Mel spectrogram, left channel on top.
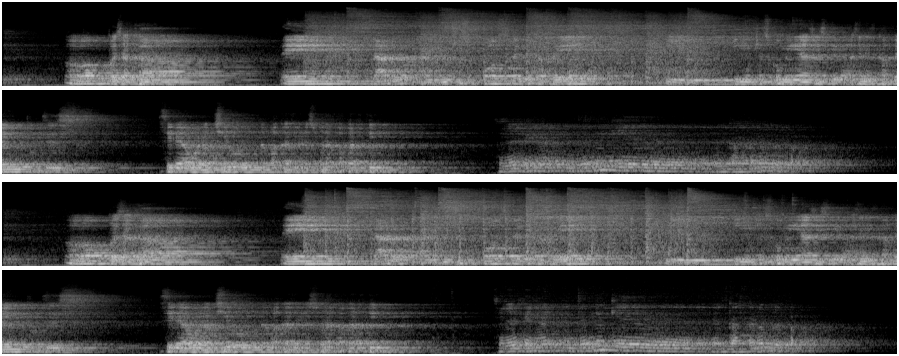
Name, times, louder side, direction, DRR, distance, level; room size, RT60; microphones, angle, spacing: voice 1, 0.6-1.9 2.8-3.4 3.7-5.9 6.6-9.9 10.5-12.8, equal, 35° left, -5 dB, 2.2 m, -22 dB
sound 1, 3.0-7.9, right 2 dB, 35° right, 2.3 m, -28 dB
voice 2, 13.9-16.9, right 1 dB, 80° right, -4 dB, 3.1 m, -28 dB
15.0 x 13.0 x 2.5 m, 2.1 s
head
